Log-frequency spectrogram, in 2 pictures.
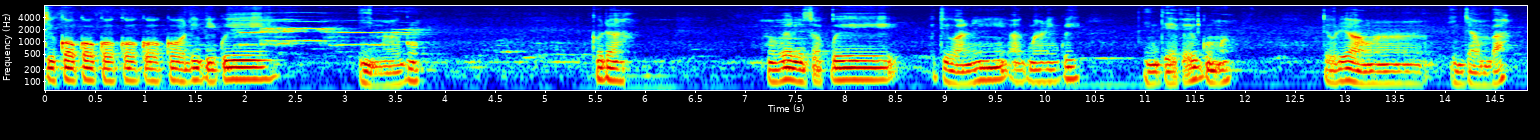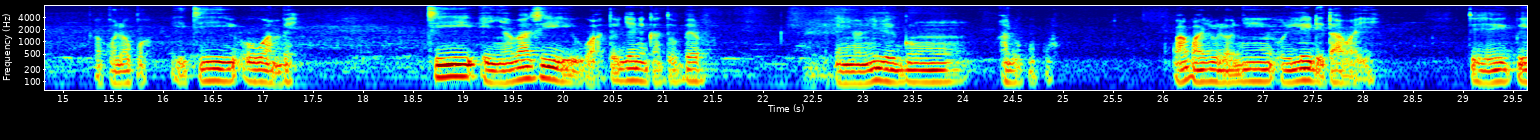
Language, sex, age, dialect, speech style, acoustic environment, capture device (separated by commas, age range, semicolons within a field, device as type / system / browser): Yoruba, female, 25-34, Nigeria - Ibadan, relaxed, silence, mobile / Linux / Chrome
